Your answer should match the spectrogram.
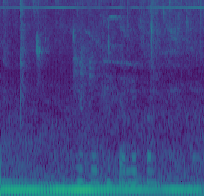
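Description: Ripe bananas frying in hot oil in a pan, a steady fine crackling and spitting, over a steady low hum.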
